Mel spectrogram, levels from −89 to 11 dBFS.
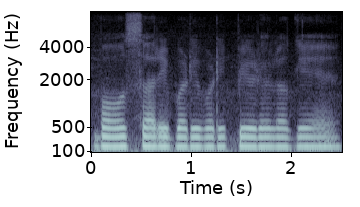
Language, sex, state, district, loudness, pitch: Hindi, female, Chhattisgarh, Raipur, -16 LUFS, 160 Hz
